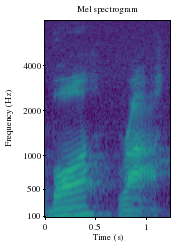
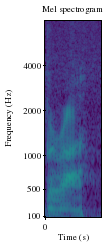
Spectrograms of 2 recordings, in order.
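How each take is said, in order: First: The first vowel is a broad 'aw' sound. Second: The first vowel is a plain 'a' sound. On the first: The speaker calls it right. "it's actually pronounced more ba-ra, B-A-W-R-A-H would be the correct pronunciation" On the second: The speaker calls it wrong. "it's easier for me to say bara"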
